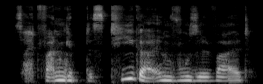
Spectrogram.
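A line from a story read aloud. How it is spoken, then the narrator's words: Frightened hiss. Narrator (German): zischte Mino erschrocken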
